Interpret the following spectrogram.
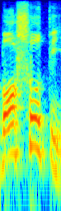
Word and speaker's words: বসতি: পারছেন এই নিয়মটা যেমন বসতি মনে করেন বসতি তাহলে কি হবে বসতি ব তালব্যস ওকার তরস্কারি বসতি অ ধ্বনির পরে অ বা আ যদি থাকে তাহলে প্রথম অ ধ্বনিটা কি হবে বিবৃত হবে ঠিক আছে প্রথম অ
